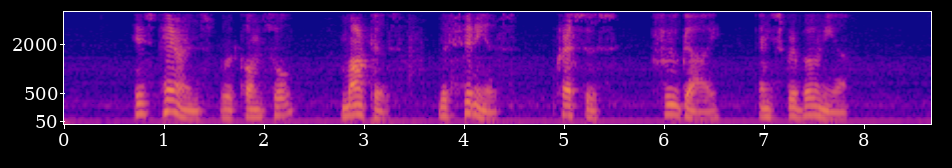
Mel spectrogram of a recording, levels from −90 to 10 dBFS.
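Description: No faults in this speech: the band stops at 4 kHz, as expected from a narrowband call path, which fits G.711 mu-law coding at 64 kbps.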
